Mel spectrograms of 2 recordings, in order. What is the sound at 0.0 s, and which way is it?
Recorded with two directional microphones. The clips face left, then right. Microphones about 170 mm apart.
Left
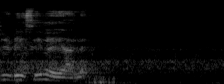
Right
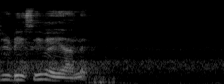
Speech, 80° right.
